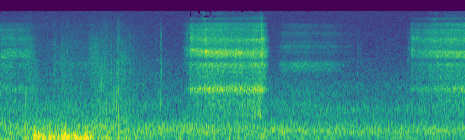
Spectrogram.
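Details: Snoring from a sleeping friend: a rough snorting breath followed by high whistling breathing sounds.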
